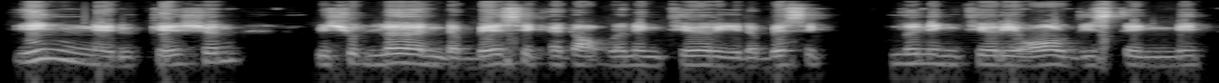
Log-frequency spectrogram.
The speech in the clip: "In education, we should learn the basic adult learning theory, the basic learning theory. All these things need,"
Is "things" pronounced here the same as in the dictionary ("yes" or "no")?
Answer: no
